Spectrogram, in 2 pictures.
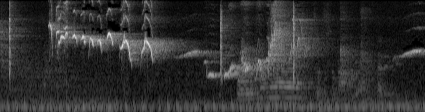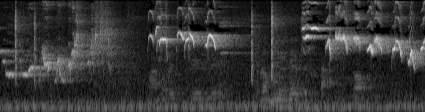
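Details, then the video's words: In fighting form, a white-rumped shama pours out trotol song, dense bursts of very high rapid chips and trills alternating with lower harsh rattling phrases, separated by short pauses. "Murai Lepas Trotol Tarung"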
